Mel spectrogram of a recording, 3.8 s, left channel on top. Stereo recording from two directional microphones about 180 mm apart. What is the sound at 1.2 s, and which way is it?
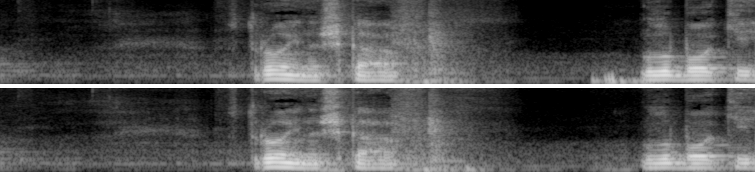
Speech, 5° left (ahead or behind).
